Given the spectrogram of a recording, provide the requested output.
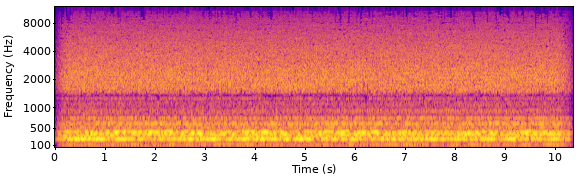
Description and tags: pad gas06
ambient, atmo, dub, gas, pad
